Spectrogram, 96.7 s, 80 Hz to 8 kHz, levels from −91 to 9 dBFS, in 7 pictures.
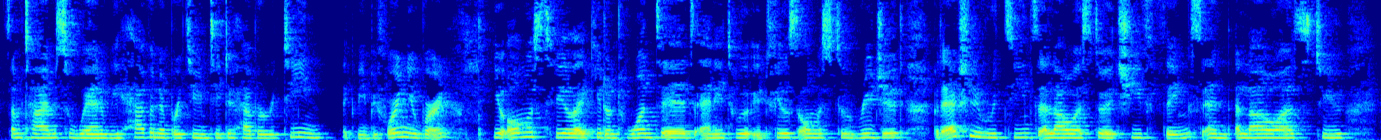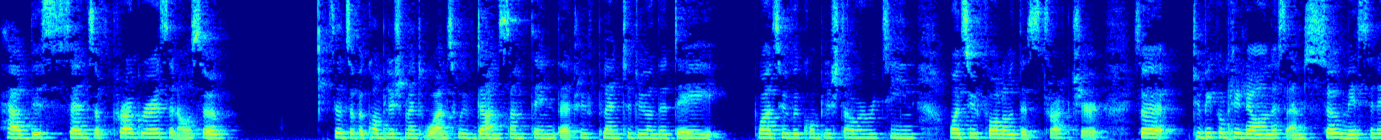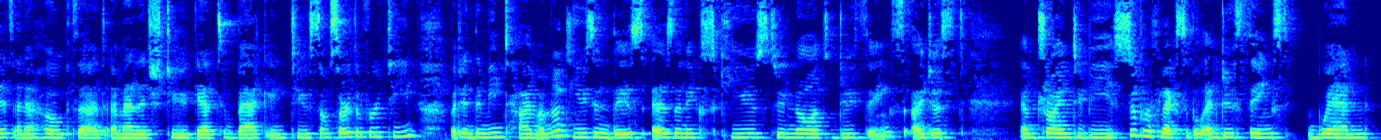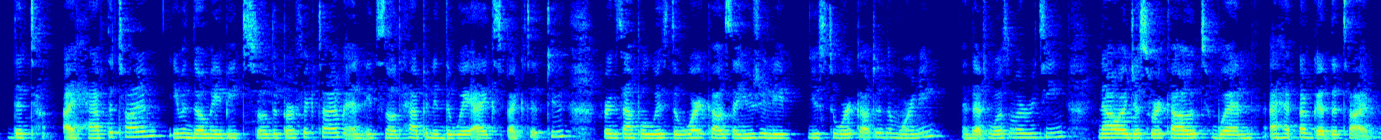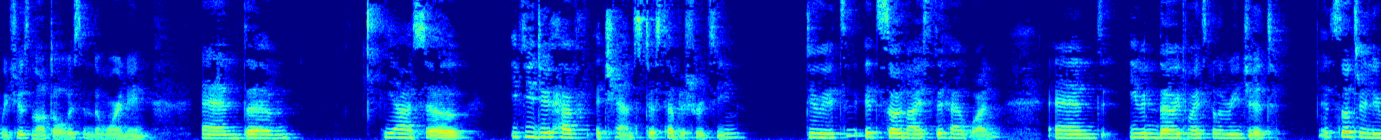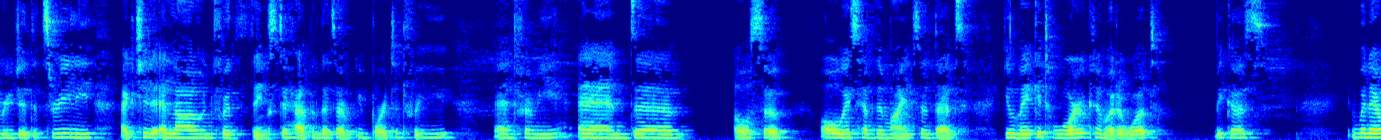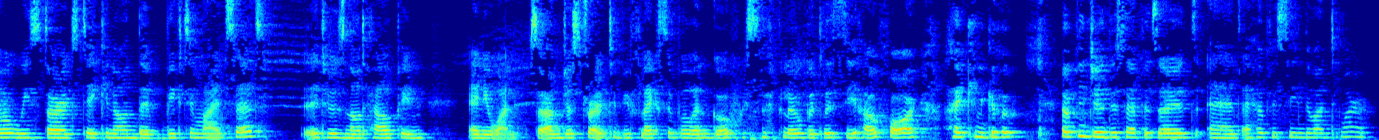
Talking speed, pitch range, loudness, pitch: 185 wpm, 215-235 Hz, -33 LUFS, 225 Hz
